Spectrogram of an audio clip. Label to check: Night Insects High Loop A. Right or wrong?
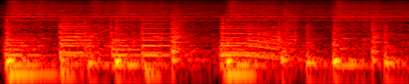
Wrong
